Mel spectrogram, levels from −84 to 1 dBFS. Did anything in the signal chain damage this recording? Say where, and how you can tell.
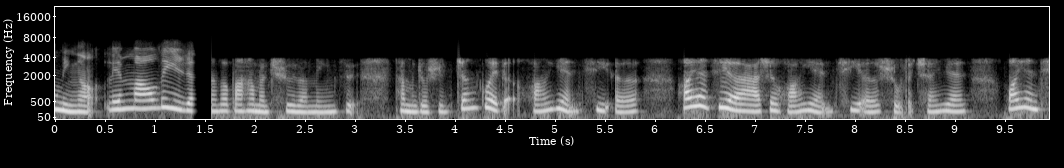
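Yes, in the network stage first. A handover gap runs from 1.37 to 1.57 s: the speech fades out within a few tens of milliseconds and 200 ms of silence follows before sound resumes. No speech frames arrived while the call was being moved between networks, so the decoder had nothing to play. Whatever was said in that window is gone, and no retransmission could recover it.

The damage continues in the codec stage as a fallback to narrowband, starting at 1.57 s and lasting to the end of the clip. Up to the handover the audio has the light coding texture of the AMR wideband (HD Voice) codec, which fits roughly 12.65 kbit/s. Afterwards nothing above 4 kHz is present, and the speech sounds duller and rougher. This points to the call being renegotiated onto an older narrowband codec, which fits GSM full rate at 13 kbit/s.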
